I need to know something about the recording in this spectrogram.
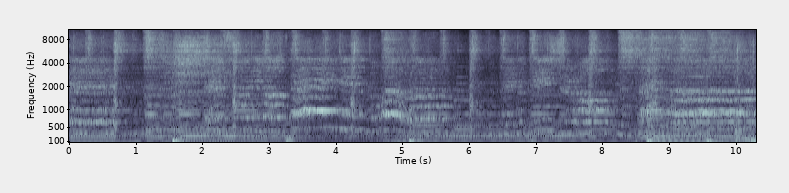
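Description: Large gospel choir singing together, backed by a live band of keyboard, bass guitar and drums, with a few separate drum hits spread through the passage.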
